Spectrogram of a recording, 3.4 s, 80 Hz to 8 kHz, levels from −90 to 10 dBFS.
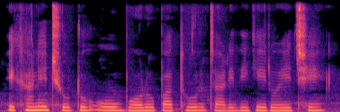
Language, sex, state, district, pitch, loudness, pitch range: Bengali, female, West Bengal, Cooch Behar, 225 Hz, -17 LUFS, 215-230 Hz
